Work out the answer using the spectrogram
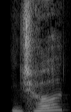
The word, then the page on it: झ: jh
